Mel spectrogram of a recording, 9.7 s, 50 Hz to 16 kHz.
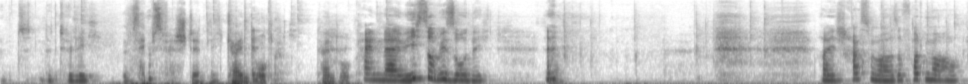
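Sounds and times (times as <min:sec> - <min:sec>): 
speech: 0:00.5 - 0:05.8, 0:08.2 - 0:09.6
computer keyboard typing: 0:02.0 - 0:09.6.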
